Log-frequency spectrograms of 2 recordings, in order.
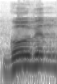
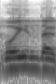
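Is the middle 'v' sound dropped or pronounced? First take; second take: pronounced; dropped. First: The middle v sound is clearly pronounced. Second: The middle v sound is dropped entirely. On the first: The speaker calls it right. "గోవింద అనాలి" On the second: The speaker calls it wrong. "గోయిందా కాదు"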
